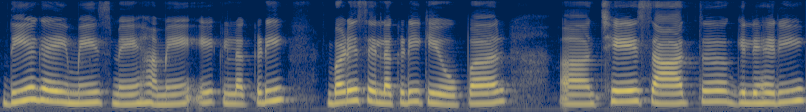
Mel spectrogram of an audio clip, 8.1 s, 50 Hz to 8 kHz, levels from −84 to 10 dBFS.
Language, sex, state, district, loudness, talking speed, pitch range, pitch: Hindi, female, Bihar, Vaishali, -14 LUFS, 135 wpm, 215-250 Hz, 230 Hz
